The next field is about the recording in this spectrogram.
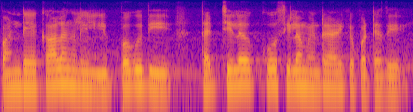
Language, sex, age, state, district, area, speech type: Tamil, male, 18-30, Tamil Nadu, Viluppuram, urban, read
